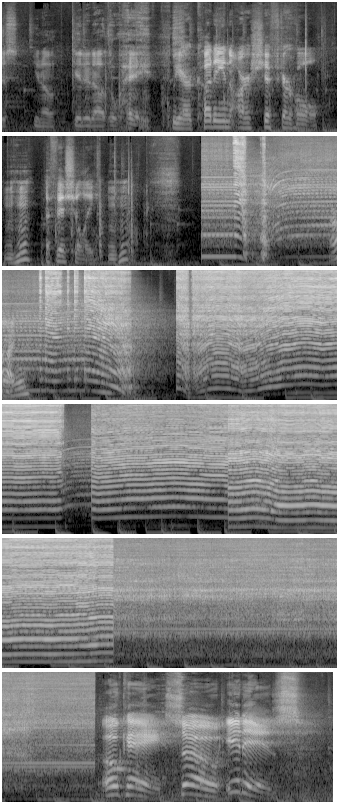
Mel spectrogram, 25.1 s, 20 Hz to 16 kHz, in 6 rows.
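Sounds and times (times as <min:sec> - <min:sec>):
background music: 0:00.0 - 0:25.0
power cutting tool whining: 0:06.7 - 0:22.1.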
